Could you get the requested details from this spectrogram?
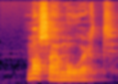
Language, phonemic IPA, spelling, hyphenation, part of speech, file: Dutch, /ˈmɑ.saːˌmoːrt/, massamoord, mas‧sa‧moord, noun, Nl-massamoord.ogg
- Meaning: mass murder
